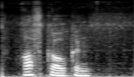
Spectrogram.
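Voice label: "afkoken", Dutch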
